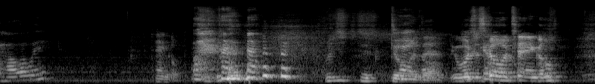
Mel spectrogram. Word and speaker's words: Tangl: we'll just go with tangled that's Tangled t-a-n-g-l like the mess your hair gets in okay thank you yeah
